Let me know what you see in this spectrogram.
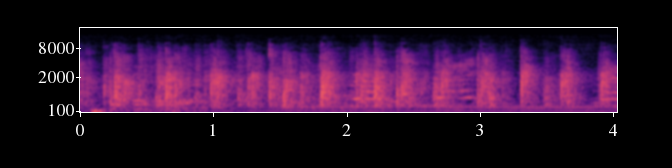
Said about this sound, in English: Yeah, clap it up. That's right.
